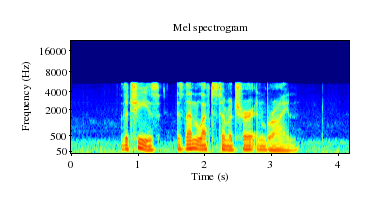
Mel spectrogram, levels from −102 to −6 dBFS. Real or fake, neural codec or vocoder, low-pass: fake; codec, 16 kHz, 4 kbps, X-Codec, HuBERT features, trained on LibriSpeech; 5.4 kHz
